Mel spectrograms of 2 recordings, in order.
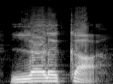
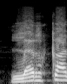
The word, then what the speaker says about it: लड़का: देखिए, लड़का यानी बॉय, लड़का नहीं कह सकते, लड़का, लड़का।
